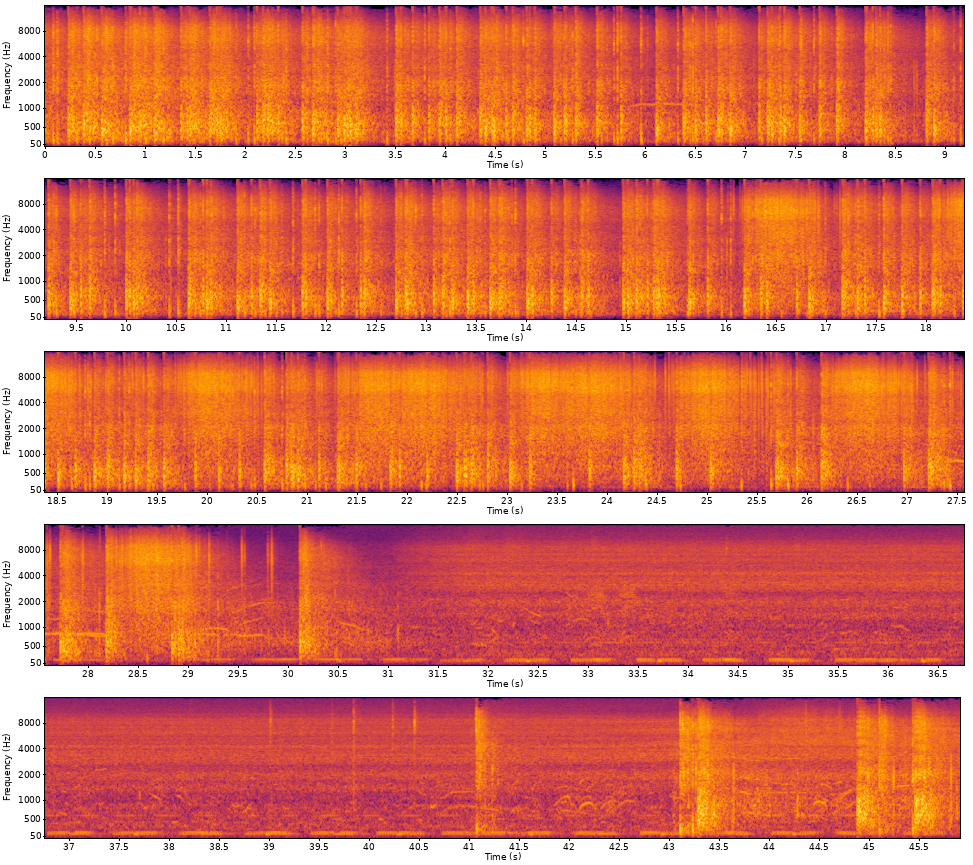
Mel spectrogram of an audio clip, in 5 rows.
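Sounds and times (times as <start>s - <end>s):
fireworks bangs and crackles: 0.0s - 45.9s
hissing crackling firework bursts: 0.0s - 45.9s
music: 27.4s - 45.9s.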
